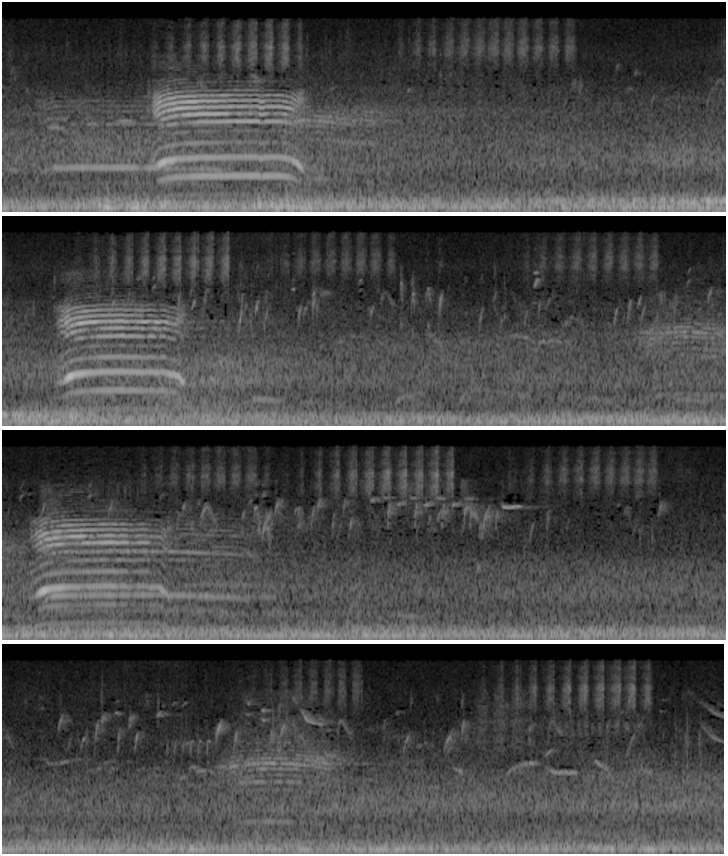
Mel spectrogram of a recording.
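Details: Flock of ewes and lambs in a Hampshire field, stereo recording along a hedge away from the road: four loud, quavering harmonic bleats spaced about four to six seconds apart, over a low rumble with light birdsong above.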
